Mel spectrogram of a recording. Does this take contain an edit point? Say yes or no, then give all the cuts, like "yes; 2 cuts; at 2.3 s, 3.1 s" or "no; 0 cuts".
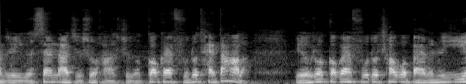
no; 0 cuts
